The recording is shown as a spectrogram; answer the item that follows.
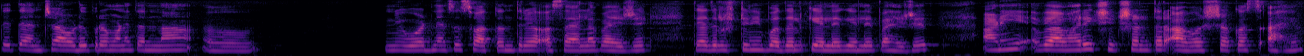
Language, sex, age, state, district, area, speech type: Marathi, female, 45-60, Maharashtra, Kolhapur, urban, spontaneous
